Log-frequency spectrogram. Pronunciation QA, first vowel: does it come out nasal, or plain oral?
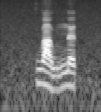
oral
